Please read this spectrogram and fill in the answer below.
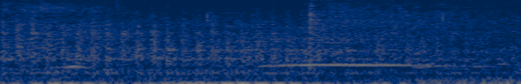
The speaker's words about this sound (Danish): Følelsen af kosmisk samhørighed bliver afbrudt af lyden af en motor. Nu kommer transportmanden, der skal køre lammen afsted til slagteriet.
